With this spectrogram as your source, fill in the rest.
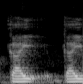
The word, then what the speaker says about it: chi: और इसे ना प्रेज्ड बाय chi काई करते हैं ऐसे काई प्रोनाउंस करते हैं ठीक है तो काई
